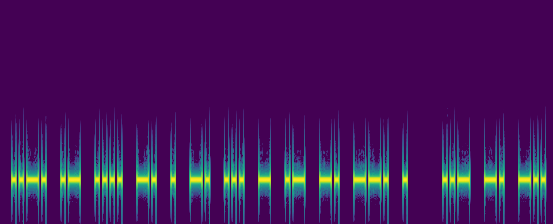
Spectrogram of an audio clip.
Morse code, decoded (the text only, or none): FAHNENSTANGE UND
